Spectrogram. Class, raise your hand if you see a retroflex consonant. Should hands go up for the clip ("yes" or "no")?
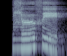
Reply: no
